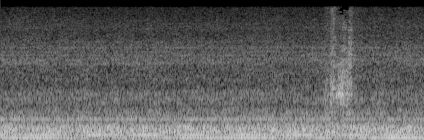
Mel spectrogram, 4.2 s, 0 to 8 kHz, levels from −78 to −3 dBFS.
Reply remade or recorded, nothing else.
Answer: recorded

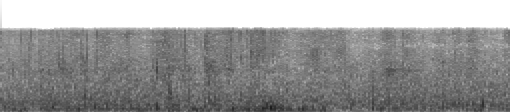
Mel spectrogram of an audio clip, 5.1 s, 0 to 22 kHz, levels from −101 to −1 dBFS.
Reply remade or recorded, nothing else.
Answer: recorded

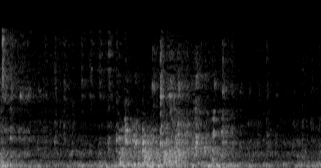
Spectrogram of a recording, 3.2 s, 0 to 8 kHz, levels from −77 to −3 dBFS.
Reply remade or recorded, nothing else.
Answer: recorded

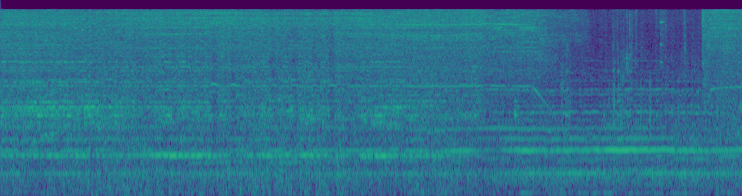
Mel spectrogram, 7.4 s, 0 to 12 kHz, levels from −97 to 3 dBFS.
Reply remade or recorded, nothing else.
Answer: recorded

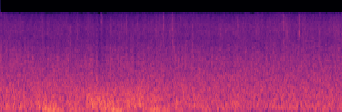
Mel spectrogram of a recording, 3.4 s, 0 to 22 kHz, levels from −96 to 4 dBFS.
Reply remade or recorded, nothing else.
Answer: recorded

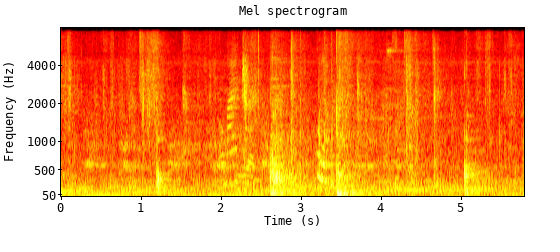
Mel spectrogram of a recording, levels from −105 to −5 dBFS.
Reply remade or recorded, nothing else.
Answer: recorded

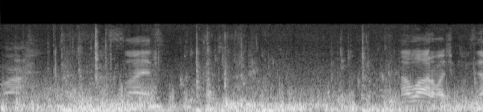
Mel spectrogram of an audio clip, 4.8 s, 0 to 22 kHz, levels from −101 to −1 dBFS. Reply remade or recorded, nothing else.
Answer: recorded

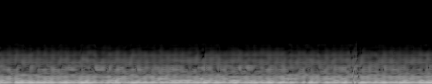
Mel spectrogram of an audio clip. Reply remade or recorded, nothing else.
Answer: remade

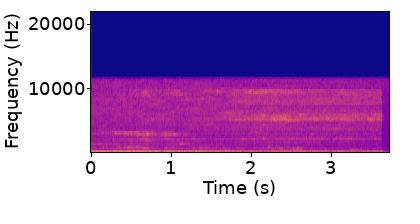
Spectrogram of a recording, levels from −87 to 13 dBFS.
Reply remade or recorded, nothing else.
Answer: recorded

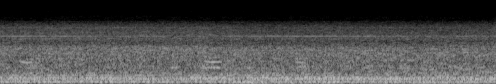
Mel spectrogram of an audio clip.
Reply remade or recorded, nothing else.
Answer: recorded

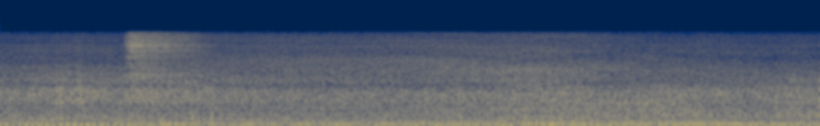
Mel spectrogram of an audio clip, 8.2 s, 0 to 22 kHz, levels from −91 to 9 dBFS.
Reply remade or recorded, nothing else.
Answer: recorded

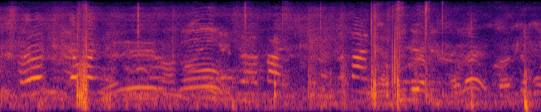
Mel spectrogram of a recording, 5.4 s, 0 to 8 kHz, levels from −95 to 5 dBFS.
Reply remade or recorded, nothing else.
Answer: remade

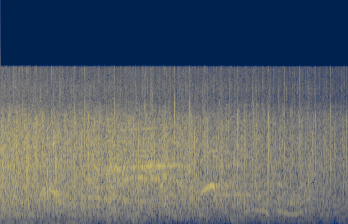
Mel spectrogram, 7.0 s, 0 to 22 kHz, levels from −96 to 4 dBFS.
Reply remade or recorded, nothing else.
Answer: recorded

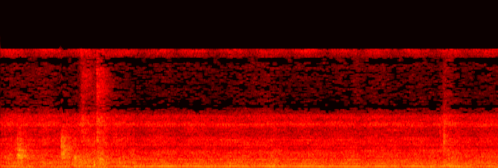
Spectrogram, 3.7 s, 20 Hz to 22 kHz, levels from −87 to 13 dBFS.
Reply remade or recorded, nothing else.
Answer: recorded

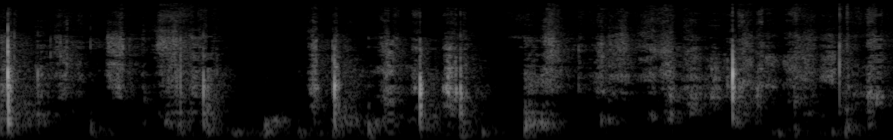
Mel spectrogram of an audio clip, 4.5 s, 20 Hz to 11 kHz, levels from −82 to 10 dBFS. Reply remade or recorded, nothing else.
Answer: recorded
